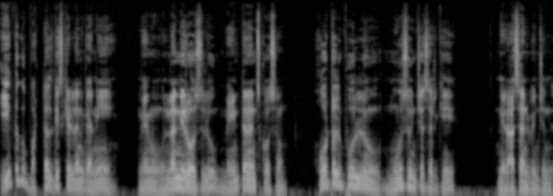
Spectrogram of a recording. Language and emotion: Telugu, sad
